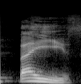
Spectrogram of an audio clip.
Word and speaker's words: bathe: use the verb to bathe b-a-t-h-e you bathe your kids you bathe your children in the bath the vowel sound of that word is a another confusion was with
